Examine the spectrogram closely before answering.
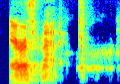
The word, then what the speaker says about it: arithmetic: I know it's an E there, but we pronounce it like an A, arithmetic.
